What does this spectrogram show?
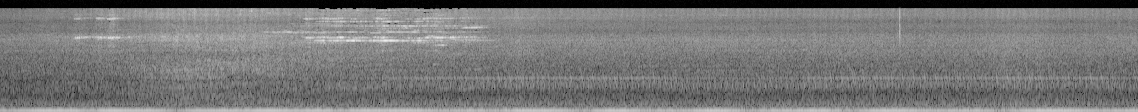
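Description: Long passenger train easing to a stop at a platform: a heavy low rumble that swells and fades, thin high brake squeals about a second in and again around five to seven seconds in, then a steady whine from about six seconds in.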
